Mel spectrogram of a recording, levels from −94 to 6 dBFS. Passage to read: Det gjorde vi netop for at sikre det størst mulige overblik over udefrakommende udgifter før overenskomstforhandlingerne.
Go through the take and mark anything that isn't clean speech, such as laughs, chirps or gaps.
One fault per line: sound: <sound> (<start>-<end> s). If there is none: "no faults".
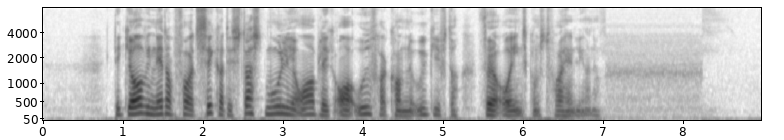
no faults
